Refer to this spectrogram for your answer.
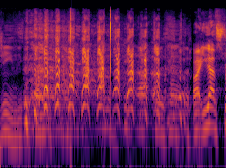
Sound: laughter

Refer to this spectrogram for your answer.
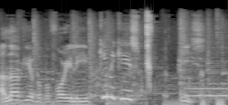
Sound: smooch

